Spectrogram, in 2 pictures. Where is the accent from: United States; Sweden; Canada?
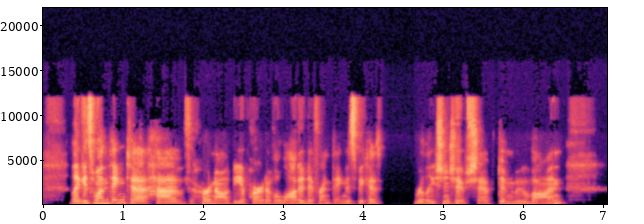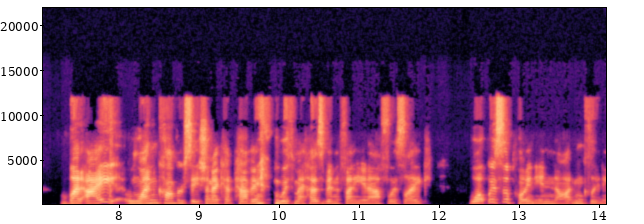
Canada; a little town just outside of Ottawa, Ontario; I am from north of the border. So I'm from Canada in a little town just outside of Ottawa.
